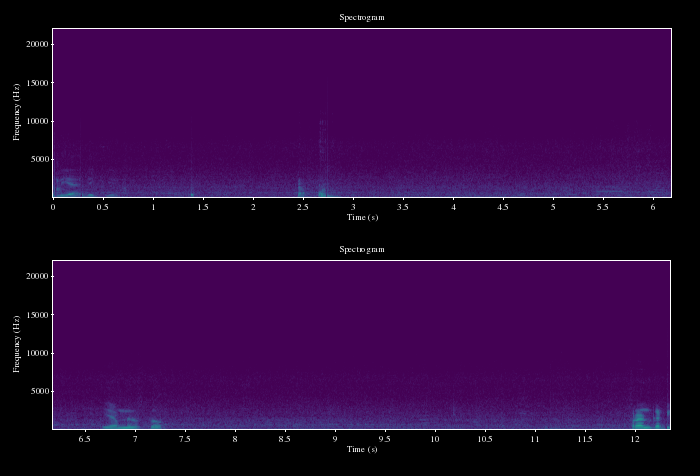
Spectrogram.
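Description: Cloth rustles as it is lifted and moved.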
